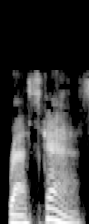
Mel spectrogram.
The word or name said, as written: rascasse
